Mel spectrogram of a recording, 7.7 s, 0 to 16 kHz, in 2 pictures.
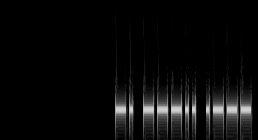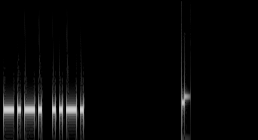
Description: Morse code, heard as a keyed tone, about 23 wpm, 700 Hz. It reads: N8JCF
